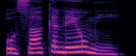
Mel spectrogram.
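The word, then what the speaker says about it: Osaka Naomi (大坂なおみ): Naomi Osaka, Osaka Naomi, Japanese pronunciation, Osaka Naomi, born October 16, 1997, is a Japanese professional tennis player.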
